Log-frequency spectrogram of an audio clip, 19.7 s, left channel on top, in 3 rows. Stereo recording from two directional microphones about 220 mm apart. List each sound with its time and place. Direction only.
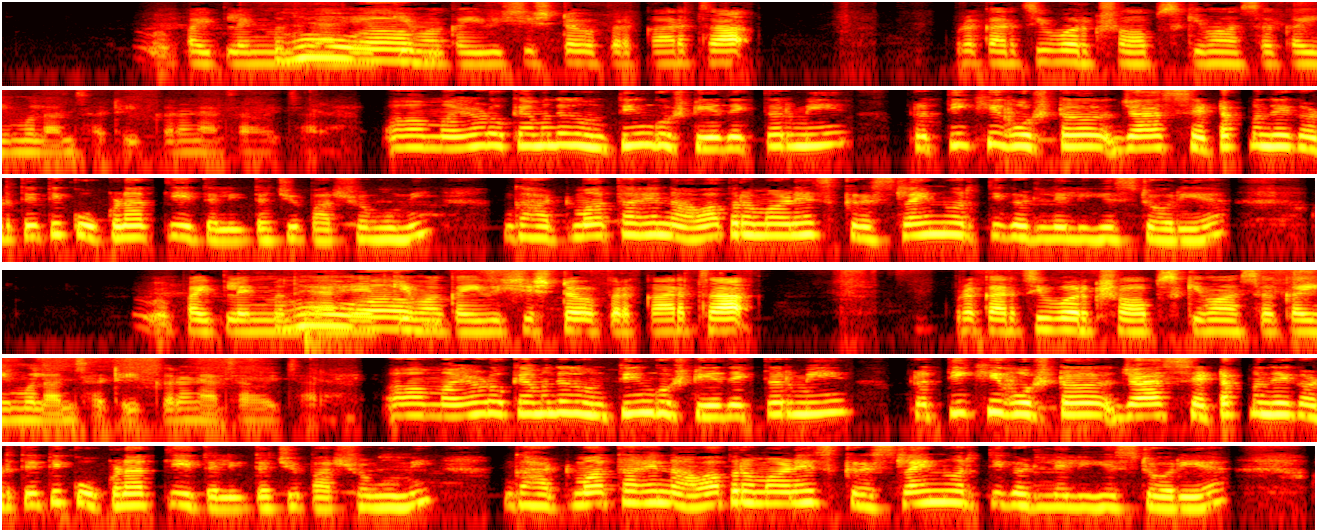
0.7 s speech: 30° right (ahead or behind)
4.7 s speech: 25° right (ahead or behind)
6.2 s speech: 35° right (ahead or behind)
8.5 s speech: 55° left (ahead or behind)
16.2 s speech: 50° left (ahead or behind)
